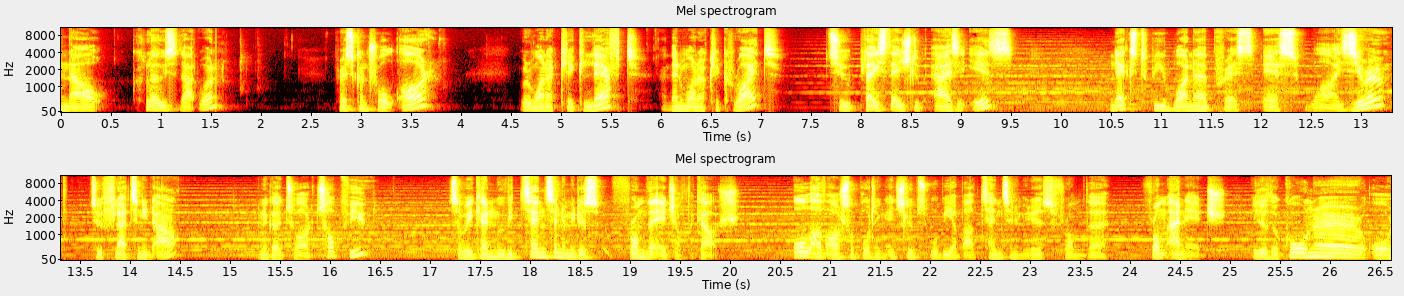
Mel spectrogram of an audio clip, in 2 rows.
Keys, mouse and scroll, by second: 1.5-3.0 shift+middle drag, 3.0 ctrl+r, 11.7 s, 15.6 click, 16.2 shift+middle click, 16.6-17.7 scroll up 4, 19.5-22.5 shift+middle drag.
